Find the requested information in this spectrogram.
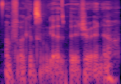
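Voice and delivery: soft unvoiced whisper; whispered inner thought. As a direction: whisper it like a guilty secret. Guy's inner thought acted out.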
